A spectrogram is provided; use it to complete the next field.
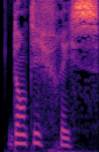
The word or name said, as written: dentifrice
